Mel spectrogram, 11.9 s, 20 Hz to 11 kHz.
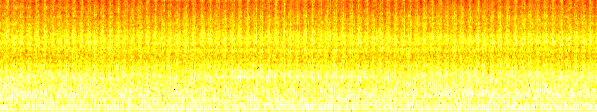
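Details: Ford F-350 7.3L diesel, 6-speed manual, 320,000 miles, idling in summer after an oil change (owner notes a little white smoke on cold mornings): steady, even diesel clatter with a deep firm drone, no misses or odd knocks. Healthy idle.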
